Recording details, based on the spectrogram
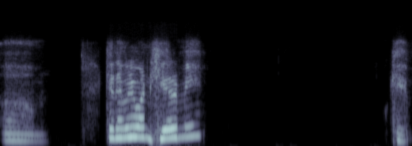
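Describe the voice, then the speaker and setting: Man, non-native accent, high soft voice, halting with fillers, dull dry call audio. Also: animated, dry recording. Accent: non-native English accent. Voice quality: high-pitched, sometimes hard to hear. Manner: hesitant, many fillers. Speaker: vocational rehabilitation presenter. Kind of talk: webinar presentation. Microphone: video call.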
